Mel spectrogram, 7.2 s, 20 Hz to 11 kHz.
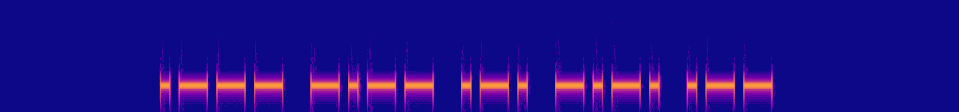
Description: Morse code, heard as a keyed tone, about 17 wpm, 700 Hz. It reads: JYRCW
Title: Code Groups - 5 Letter:Numbers - 17wpm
